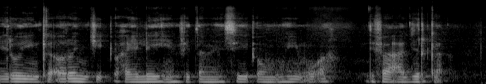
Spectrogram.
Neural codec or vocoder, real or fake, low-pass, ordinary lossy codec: vocoder, 44.1 kHz, 128 mel bands, Pupu-Vocoder; fake; none; none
